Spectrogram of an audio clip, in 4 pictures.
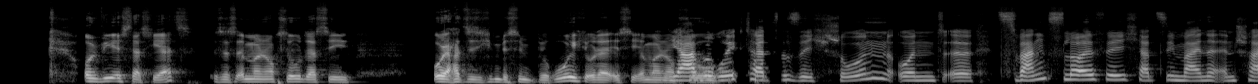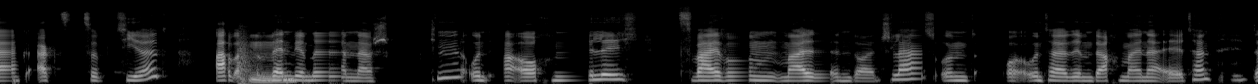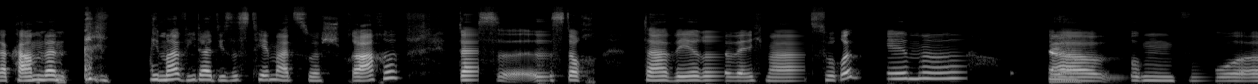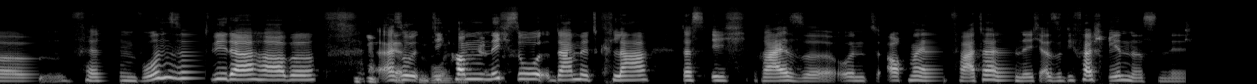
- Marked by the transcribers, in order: distorted speech; other background noise; unintelligible speech; static; throat clearing; chuckle
- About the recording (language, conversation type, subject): German, unstructured, Wie gehst du damit um, wenn deine Familie deine Entscheidungen nicht akzeptiert?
